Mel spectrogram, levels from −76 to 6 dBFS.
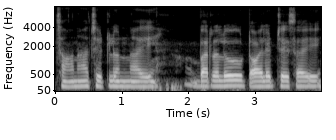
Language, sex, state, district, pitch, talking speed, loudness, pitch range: Telugu, male, Telangana, Mahabubabad, 140 Hz, 75 wpm, -16 LUFS, 135-145 Hz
